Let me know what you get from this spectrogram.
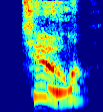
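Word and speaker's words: two (ט״ו): Two is just a short way of saying number 15, because you spell it with a tet and a vav. So you phonetically pronounce it as two, like Tu B'Shvat, right?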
